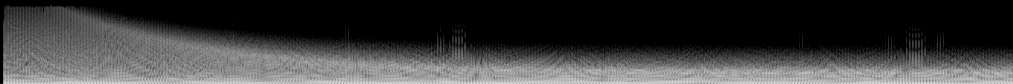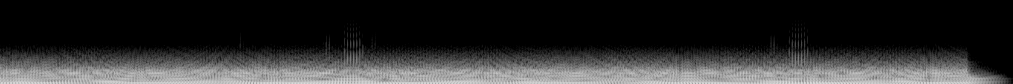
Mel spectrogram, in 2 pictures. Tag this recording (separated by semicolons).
dave; sample; smith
